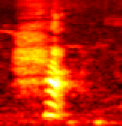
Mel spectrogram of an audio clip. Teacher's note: Tidak boleh ada suara yang keluar. Maksudnya suara seperti ho ya, harus bersih h itu. Karena h itu keluarnya dari paling dalam. · pangkal lidah mendekat ke pangkal tenggorokan maka menyempit saluran tenggorokan. H. Tidak boleh ada suara yang keluar.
